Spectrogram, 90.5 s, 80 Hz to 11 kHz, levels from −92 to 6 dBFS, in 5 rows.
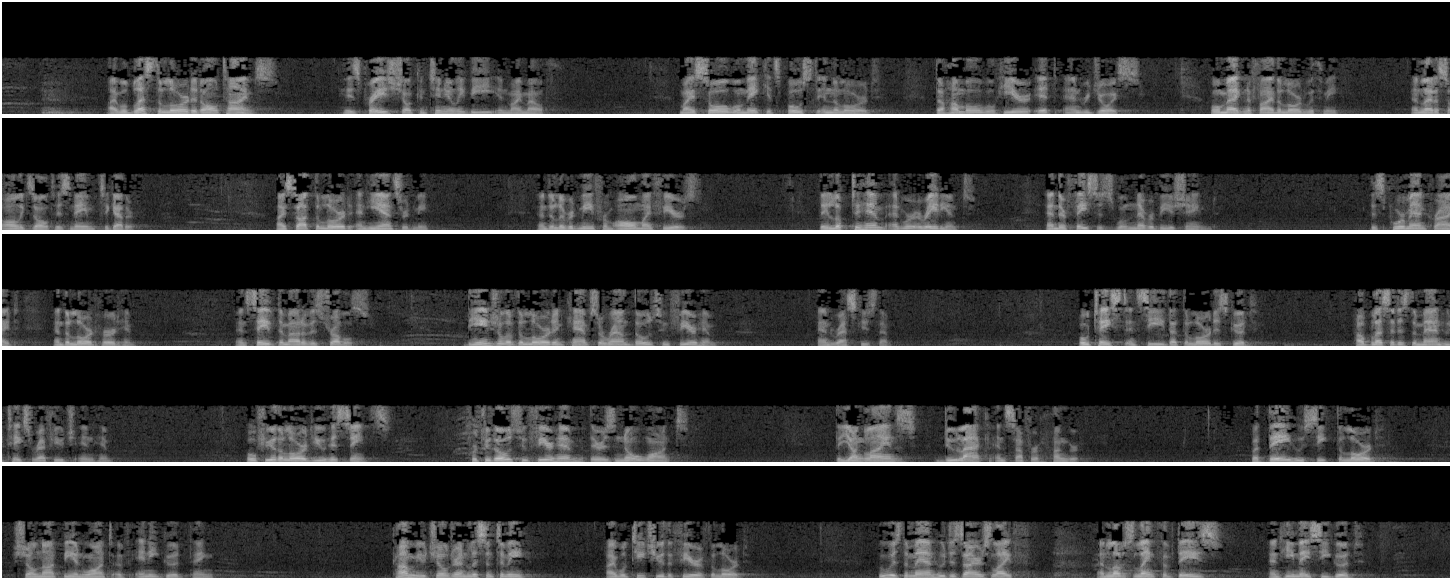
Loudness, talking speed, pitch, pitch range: -31 LUFS, 130 wpm, 125 Hz, 105-145 Hz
